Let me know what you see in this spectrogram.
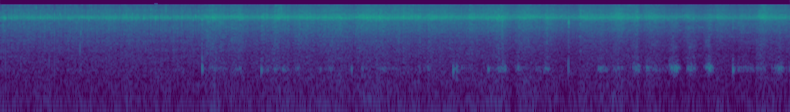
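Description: Spice paste sizzling steadily in hot oil in a large metal wok (karahi). From about two and a half seconds in, a wooden spatula scrapes and stirs against the pan in quick irregular strokes.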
